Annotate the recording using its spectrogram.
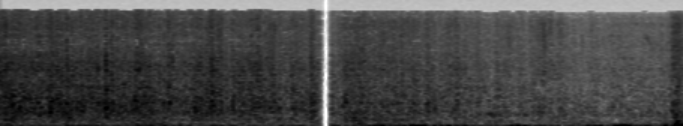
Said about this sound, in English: And then we drive home in the rain, under a black, black cloud, the remnants of Hurricane Gordon which is disrupting the Ryder Cup.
